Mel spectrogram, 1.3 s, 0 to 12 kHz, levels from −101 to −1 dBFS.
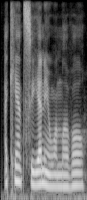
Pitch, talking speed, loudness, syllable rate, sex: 170 Hz, 275 wpm, -18 LUFS, 7.6 syllables/s, female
